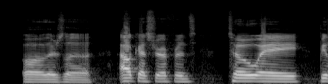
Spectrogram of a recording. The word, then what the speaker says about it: Toei: Toei. Be like Toei. Toei animation company. Yeah. It's interesting because the way Toei would be Toei, and then so T-O-E would be Toe-e, and then Toei.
